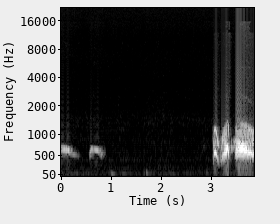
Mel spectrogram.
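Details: Spotted dove beside a decoy bird in 'thúc gù' style: two faint short low notes, a silent gap, then a single loud phrase of a stuttered pair and a long husky coo.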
